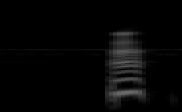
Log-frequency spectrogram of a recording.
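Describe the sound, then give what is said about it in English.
A phone ringtone plays faintly as a steady electronic tone, with one short, louder tonal burst partway through. “What's that sound? Is that your phone?”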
